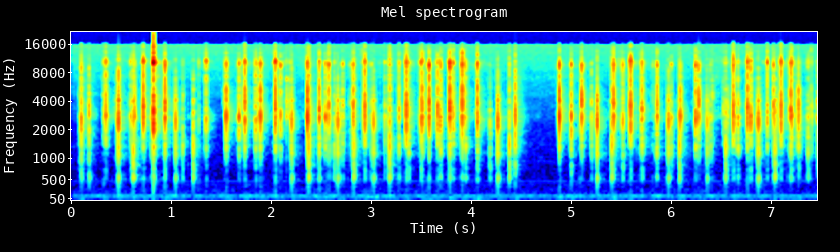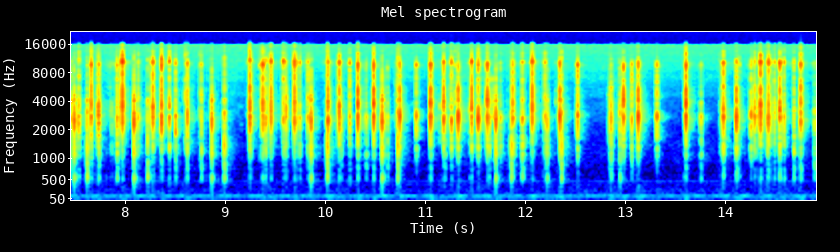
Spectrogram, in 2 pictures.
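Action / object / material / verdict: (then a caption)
tap / mechanical keyboard with plastic keycaps and metal case / plastic / none. A mint-green Cyberboard R3 mechanical keyboard with plastic keycaps and a metal case is typed on continuously with the fingertips. Dense, crisp, bright clicky key taps come in rapid bursts with brief pauses, each tap dying out almost instantly, over a faint low steady hum.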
